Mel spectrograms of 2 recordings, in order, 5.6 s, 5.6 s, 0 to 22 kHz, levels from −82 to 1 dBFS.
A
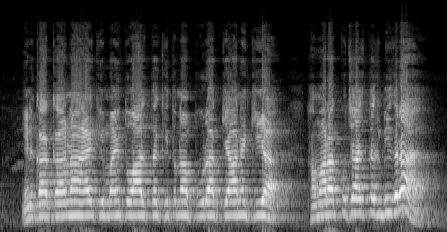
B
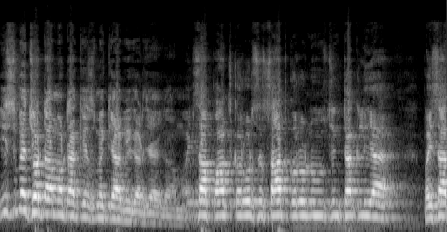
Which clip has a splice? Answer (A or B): B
